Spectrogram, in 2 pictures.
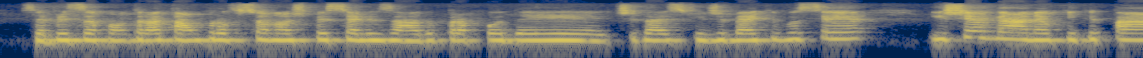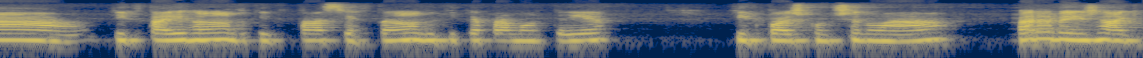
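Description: Her pitch is fairly high and her intonation flat and monotone. The woman talks at a fairly quick pace. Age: 30s. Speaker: career coach. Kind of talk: live stream talk. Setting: live stream.

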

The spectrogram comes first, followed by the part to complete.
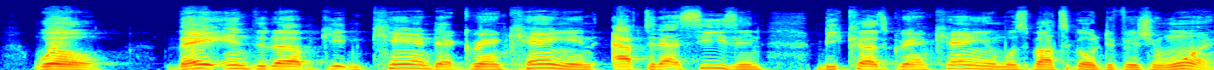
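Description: Fairly high-pitched man with an American accent and a normal speaking voice, at a fairly quick pace with ordinary pitch variation. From US Northwest, South Seattle. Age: 30s. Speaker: former college basketball player and actor. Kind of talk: casual chat.

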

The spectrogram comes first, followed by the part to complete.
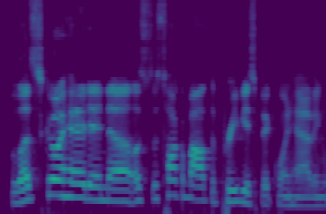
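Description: On a very clean recording with a silent background, a man's voice comes through with a bright, sharp tone. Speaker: podcast host. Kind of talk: solo podcast explainer. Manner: casual, with frequent fillers and repeats.

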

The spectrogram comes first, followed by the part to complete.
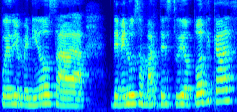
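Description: There is audible room echo around a woman speaking. She has a fairly high pitch with ordinary pitch variation. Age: 20s. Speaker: university student and podcast co-host. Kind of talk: casual chat. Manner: fast.

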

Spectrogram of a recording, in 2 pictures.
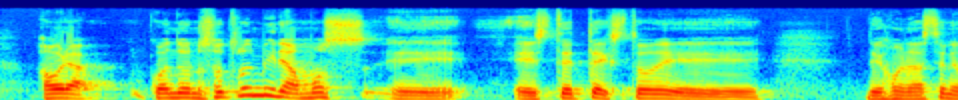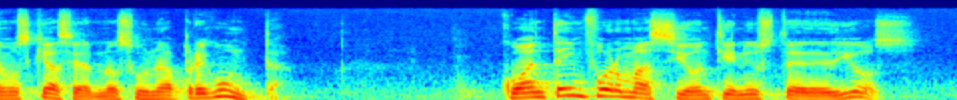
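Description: This man's fairly high voice has a dark, mellow tone and lively intonation, moving at a fairly slow pace. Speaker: pastor. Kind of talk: sermon. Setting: church. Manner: animated, teaching, conversational tone.

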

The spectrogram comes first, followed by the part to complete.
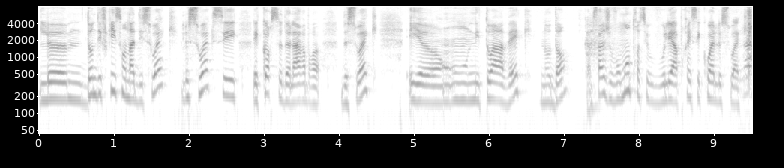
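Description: In a very clean recording with a silent background, a woman talks at a fairly slow pace with a fairly low pitch and ordinary pitch variation. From Tunisia, Djerba. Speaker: childminder. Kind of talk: casual interview. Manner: hesitant.

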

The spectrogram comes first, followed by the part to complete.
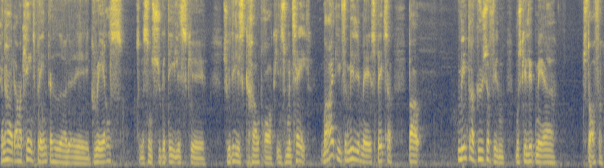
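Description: This man's medium-pitched voice is somewhat breathy, with a dark, mellow tone and lively intonation. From Denmark, Als (southern Jutland). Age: 40s. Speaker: guitarist. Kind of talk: casual chat. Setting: backstage room at a music venue.

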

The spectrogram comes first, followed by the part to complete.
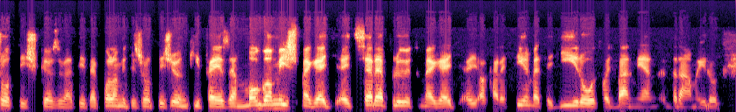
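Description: Using a normal speaking voice, a man at medium pitch talks at a fairly quick pace with hardly any pauses. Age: 40s. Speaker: actor. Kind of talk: casual chat.

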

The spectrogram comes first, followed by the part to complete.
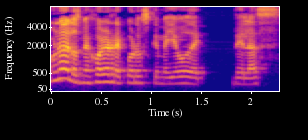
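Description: A woman's ordinary speaking voice at a medium pitch, with lively intonation. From Mexico, Campeche. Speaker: solar energy professional. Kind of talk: interview.

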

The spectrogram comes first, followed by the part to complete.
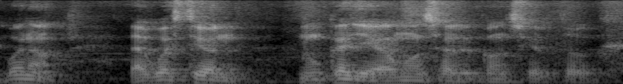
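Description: There is audible echo from the room. The man's pitch moves in an ordinary way. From Uruguay, Montevideo. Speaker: former pirate radio broadcaster. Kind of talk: casual chat.

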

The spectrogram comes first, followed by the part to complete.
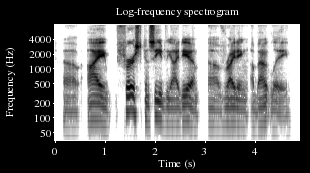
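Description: Vocal fry runs through a man's very deep, low voice, heard with an American accent and ordinary pitch variation. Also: very clean recording, silent background. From Pennsylvania, US. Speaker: historian, professor. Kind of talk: interview.

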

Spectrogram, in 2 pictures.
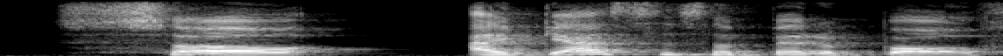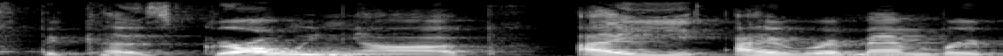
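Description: In a very clean recording with a silent background, a woman with a Portuguese accent speaks at a fairly slow pace, her medium pitch showing ordinary variation. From Brazil. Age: 20s. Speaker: lawyer and business owner. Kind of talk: casual interview. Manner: talkative.

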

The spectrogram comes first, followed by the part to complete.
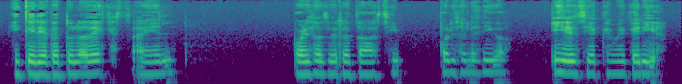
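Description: A woman speaks in a dark, mellow tone with a fairly high pitch. Her intonation is monotone and flat, broken by long, frequent pauses. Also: moderate pace. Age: 20s. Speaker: podcast host, psychology student. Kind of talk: casual monologue.

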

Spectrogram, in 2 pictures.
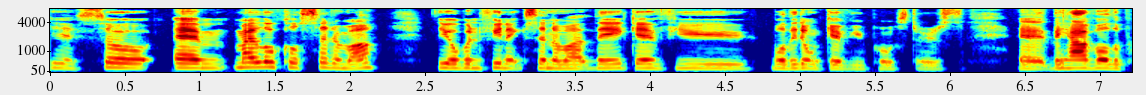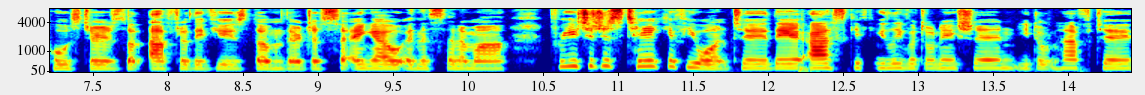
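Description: An ordinary speaking voice from a woman, medium in pitch, fairly quick, with fairly even intonation and a dry, close sound with no echo. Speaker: university student. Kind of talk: casual chat. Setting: video call.

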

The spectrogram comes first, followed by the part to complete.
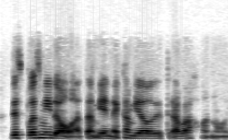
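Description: A woman with an ordinary speaking voice, medium in pitch, at a fairly slow pace with fairly even intonation. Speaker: church choir leader and teacher. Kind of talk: casual chat.

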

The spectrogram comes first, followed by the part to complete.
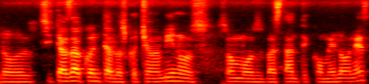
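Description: Fairly even intonation marks an unremarkable speaking voice delivered at a moderate pace. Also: man. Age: 30s. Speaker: photographer, event organizer. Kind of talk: interview.

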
